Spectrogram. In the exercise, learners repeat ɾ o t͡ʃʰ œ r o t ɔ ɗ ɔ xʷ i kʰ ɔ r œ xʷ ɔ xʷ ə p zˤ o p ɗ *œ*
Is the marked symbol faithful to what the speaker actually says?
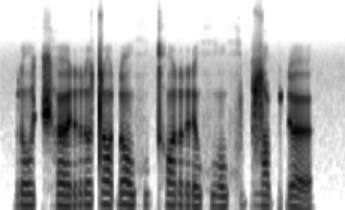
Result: yes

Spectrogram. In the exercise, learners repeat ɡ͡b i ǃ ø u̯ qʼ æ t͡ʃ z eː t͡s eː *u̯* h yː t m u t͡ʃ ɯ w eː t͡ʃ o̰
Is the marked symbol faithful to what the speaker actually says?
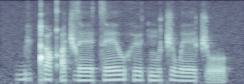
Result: yes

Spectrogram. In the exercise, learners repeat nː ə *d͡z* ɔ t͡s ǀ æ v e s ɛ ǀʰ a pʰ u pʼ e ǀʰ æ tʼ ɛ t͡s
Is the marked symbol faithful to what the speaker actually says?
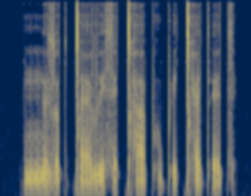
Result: no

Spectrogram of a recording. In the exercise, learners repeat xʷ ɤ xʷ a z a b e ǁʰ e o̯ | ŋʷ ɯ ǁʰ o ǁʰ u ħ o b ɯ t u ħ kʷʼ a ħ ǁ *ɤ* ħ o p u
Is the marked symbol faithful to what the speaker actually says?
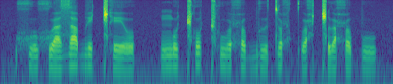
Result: no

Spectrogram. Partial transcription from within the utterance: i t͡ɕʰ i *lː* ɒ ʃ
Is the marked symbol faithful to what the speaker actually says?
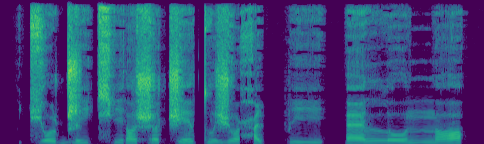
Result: no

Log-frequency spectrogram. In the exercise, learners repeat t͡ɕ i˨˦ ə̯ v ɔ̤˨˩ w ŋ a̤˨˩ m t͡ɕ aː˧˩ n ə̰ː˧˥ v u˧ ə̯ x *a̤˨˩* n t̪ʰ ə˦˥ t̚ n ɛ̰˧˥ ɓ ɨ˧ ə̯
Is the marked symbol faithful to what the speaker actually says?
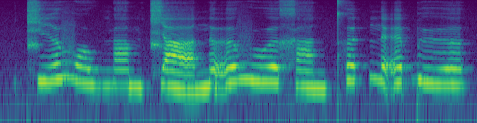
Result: yes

